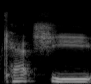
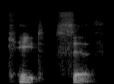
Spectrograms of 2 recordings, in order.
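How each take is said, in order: First: It sounds like 'Cat' followed by 'She'. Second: It sounds like 'Kate' followed by 'Sith'. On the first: The speaker calls it wrong. "not Cat She or any of that stuff" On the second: The speaker calls it right. "his name is pronounced Kate Sith"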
